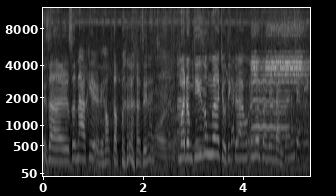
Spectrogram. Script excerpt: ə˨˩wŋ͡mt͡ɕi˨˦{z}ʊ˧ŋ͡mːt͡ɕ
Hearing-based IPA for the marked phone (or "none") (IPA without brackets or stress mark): z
